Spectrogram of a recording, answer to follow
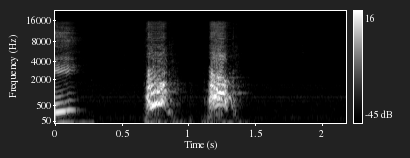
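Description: A dog barks twice, about half a second apart, in reply to a greeting on a recorded listening track.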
